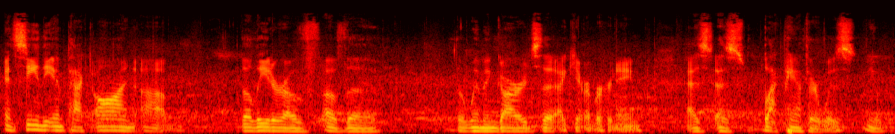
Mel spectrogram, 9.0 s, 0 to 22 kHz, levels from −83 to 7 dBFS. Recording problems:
murmuring crowd; noticeable; throughout; 15 dB below the speech

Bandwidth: 14.5 kHz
